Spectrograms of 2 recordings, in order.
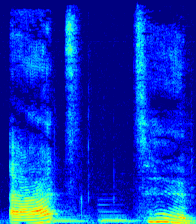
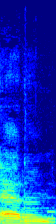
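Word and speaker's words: Atim: This is how you say her name. At Tim. A-T-I. And people have a hard time saying your name. It's not Adam. It's not a Tim.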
